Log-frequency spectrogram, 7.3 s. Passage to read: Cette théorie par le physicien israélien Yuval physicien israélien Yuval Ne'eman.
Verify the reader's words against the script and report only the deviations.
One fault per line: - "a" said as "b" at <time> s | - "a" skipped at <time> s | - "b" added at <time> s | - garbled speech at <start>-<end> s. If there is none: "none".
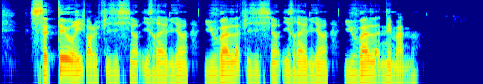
none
